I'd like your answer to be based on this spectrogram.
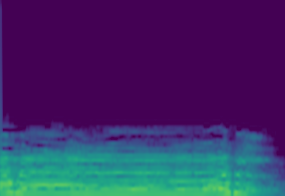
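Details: A single sustained, steady-pitched wail about two seconds long, ending with a falling cry; an infant crying, apparently sulking over wanting a cellphone.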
